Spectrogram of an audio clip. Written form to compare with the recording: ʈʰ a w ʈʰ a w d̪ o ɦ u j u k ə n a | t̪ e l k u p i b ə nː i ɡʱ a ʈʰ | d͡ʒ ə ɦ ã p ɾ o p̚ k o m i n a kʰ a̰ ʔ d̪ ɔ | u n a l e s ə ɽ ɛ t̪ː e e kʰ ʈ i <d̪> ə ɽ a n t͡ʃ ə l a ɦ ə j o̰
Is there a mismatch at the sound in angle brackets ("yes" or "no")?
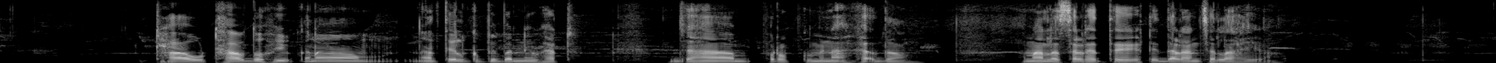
no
